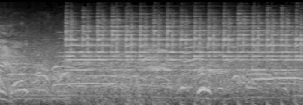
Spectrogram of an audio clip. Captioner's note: bell dinging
